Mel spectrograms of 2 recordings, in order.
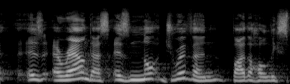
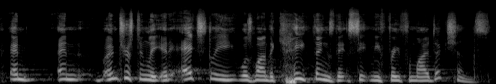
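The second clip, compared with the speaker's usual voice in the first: normal talking voice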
